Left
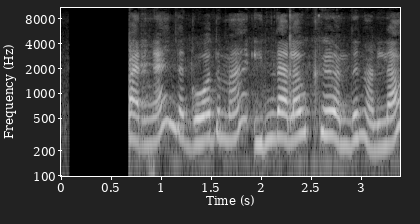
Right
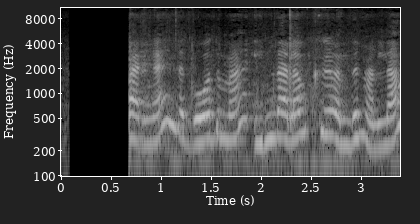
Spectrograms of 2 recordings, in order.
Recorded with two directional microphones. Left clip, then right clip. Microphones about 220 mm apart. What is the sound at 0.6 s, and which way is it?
Speech, 20° left (ahead or behind).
